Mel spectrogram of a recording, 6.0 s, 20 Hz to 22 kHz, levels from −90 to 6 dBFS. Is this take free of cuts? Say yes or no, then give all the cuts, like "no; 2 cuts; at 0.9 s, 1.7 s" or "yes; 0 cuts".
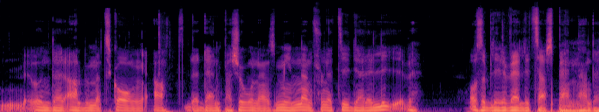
no; 1 cut; at 1.9 s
